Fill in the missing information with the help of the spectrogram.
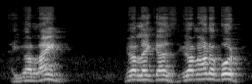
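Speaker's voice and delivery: loud, firm scolding; forceful lion. Acted. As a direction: tell the cub off with force. Big lion confronting the cub.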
